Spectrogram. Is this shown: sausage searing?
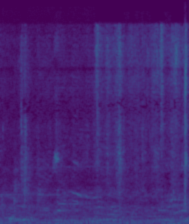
no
